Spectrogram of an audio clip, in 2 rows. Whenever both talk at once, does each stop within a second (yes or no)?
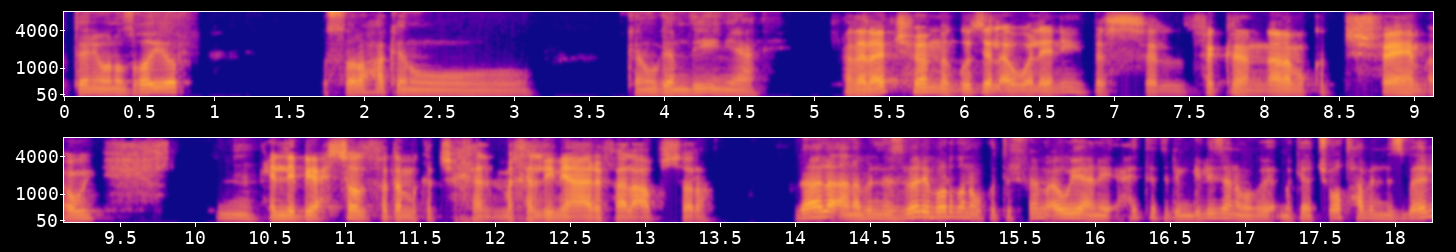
yes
